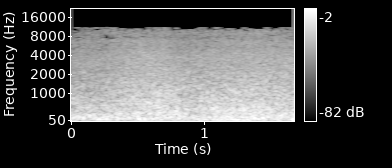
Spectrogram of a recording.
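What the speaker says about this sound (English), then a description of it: "The hurricane's sheer wind power drives waves from far out at sea, increasing the high tide by as much as 20 feet." Heavy ocean surf whipped up by hurricane winds, a steady dense roar of crashing waves with wind buffeting the microphone throughout and a brief louder gust at the very end.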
